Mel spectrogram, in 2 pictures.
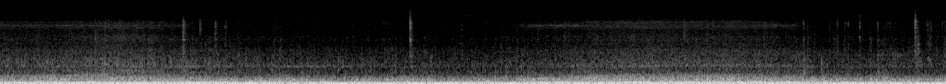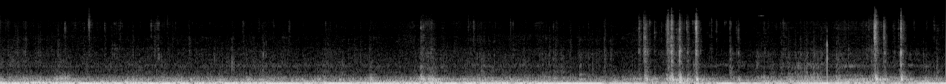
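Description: Car engine running as the car drives slowly over rough ground, a steady low rumble heard from inside the cabin. A cluster of sharp rattles and knocks comes near the end.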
